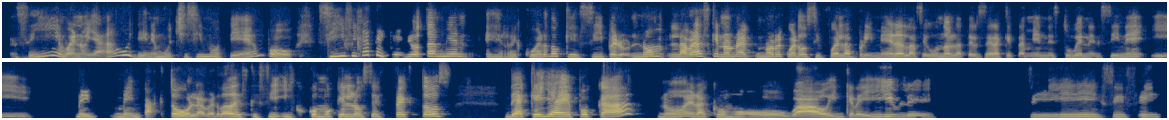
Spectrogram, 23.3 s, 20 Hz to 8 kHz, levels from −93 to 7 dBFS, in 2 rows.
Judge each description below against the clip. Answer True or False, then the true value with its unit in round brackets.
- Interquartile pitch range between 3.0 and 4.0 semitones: True (3.6 semitones)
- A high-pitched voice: True (250 Hz)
